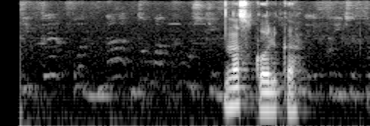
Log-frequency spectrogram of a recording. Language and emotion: Russian, neutral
